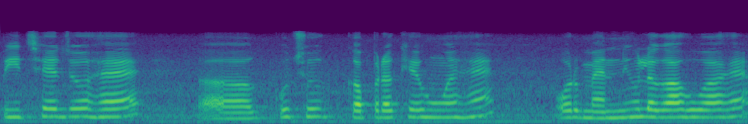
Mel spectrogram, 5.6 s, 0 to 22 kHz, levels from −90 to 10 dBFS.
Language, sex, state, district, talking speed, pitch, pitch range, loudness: Hindi, female, Haryana, Charkhi Dadri, 150 wpm, 235 Hz, 225-250 Hz, -18 LUFS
